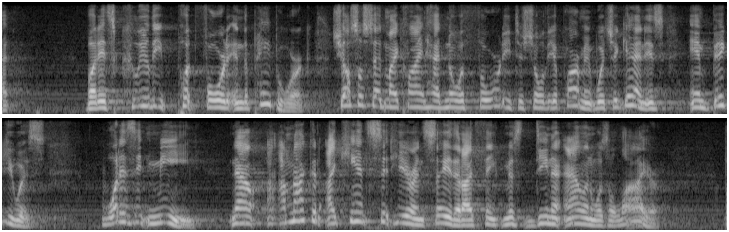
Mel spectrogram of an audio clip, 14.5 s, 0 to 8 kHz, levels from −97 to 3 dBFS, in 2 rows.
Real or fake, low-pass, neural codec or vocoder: fake; 7.2 kHz; vocoder, 44.1 kHz, 128 mel bands every 512 samples, BigVGAN v2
